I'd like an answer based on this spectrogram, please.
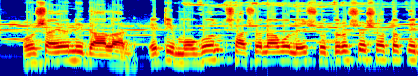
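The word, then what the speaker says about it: হোসায়নি দালান: শিয়া উপসনালয় এবং কবরস্থান বিকল্প উচ্চারণ হলো হুসনি দালান এবং ইমারতের গায়ে শিলালিপিতে ফার্সি ভাষায় লিখিত কবিতা অনুসারে উচ্চারণ হোসাইনী দালান এটি মোঘল শাসনামলে 1700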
